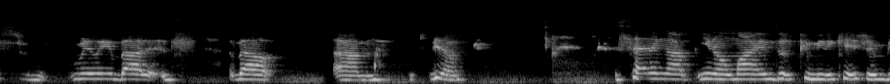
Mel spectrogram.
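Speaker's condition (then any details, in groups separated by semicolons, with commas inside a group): Cerebral palsy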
